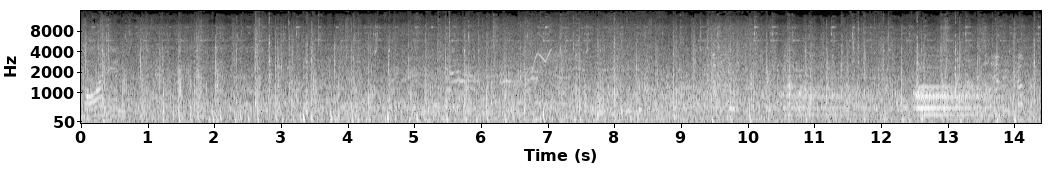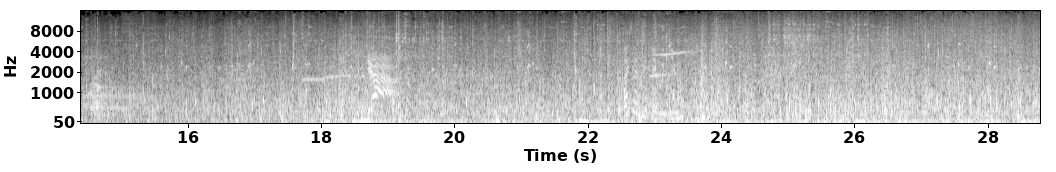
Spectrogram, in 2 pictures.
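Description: Footsteps run quickly on a muddy street.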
